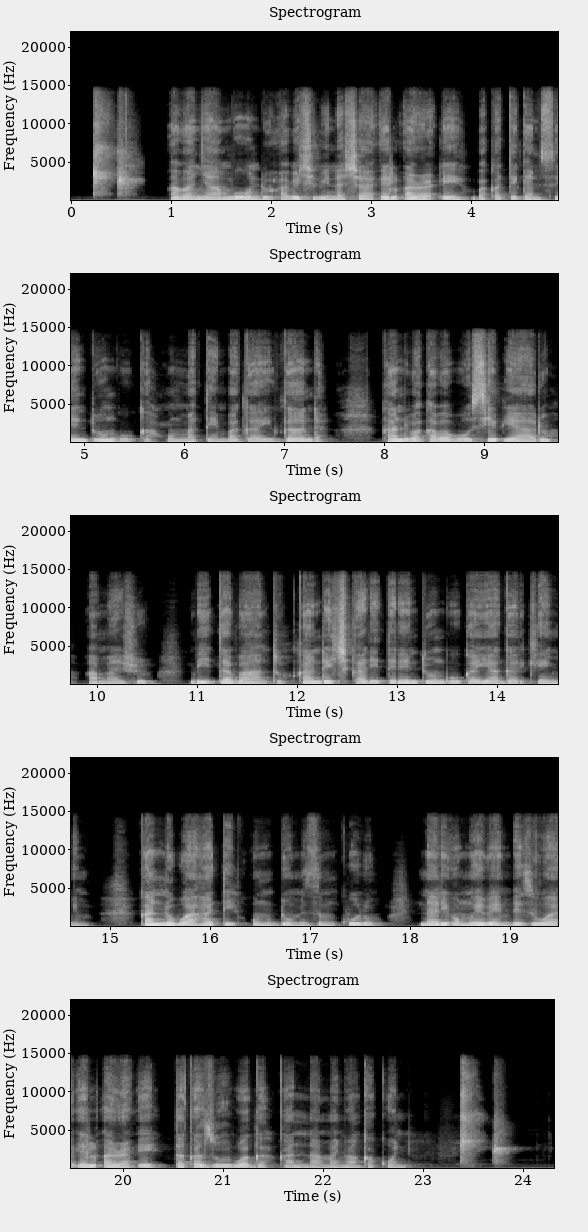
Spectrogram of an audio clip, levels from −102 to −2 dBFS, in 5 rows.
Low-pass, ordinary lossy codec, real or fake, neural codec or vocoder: 14.4 kHz; none; fake; codec, 44.1 kHz, 7.8 kbps, Pupu-Codec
